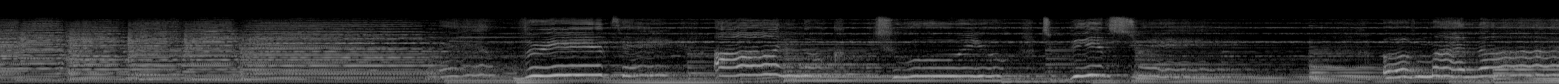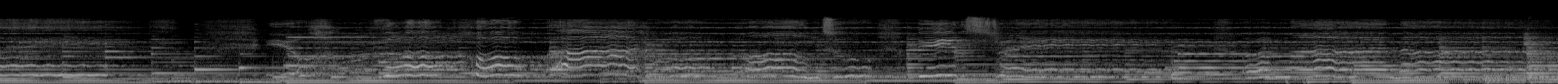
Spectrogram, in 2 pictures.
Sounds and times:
Music: 0.0s - 31.1s.

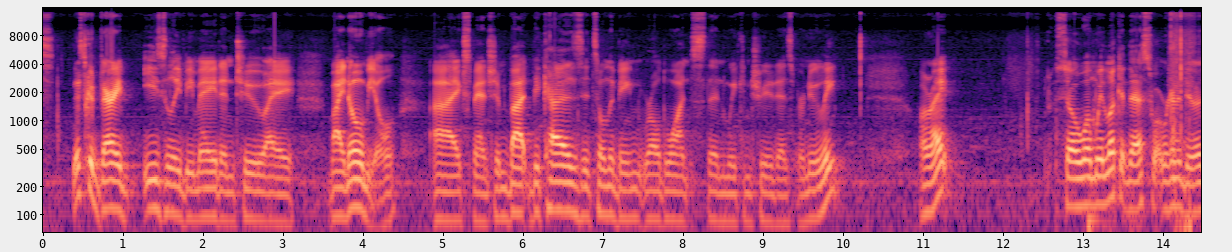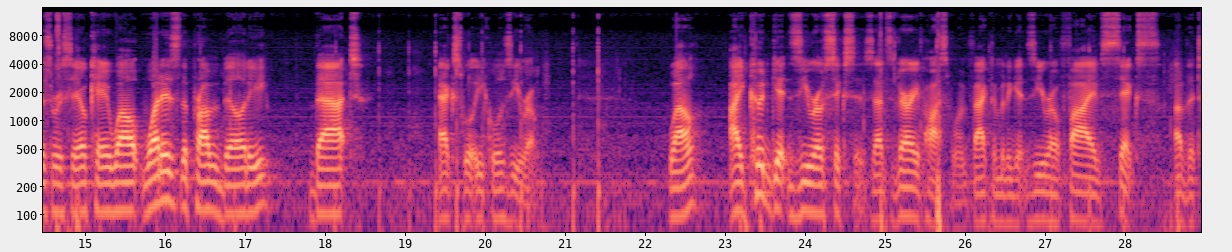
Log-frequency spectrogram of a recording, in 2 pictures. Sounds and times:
Speech: 0.0s - 10.0s, 11.0s - 11.4s, 12.6s - 18.6s, 19.4s - 20.8s, 22.3s - 28.9s.

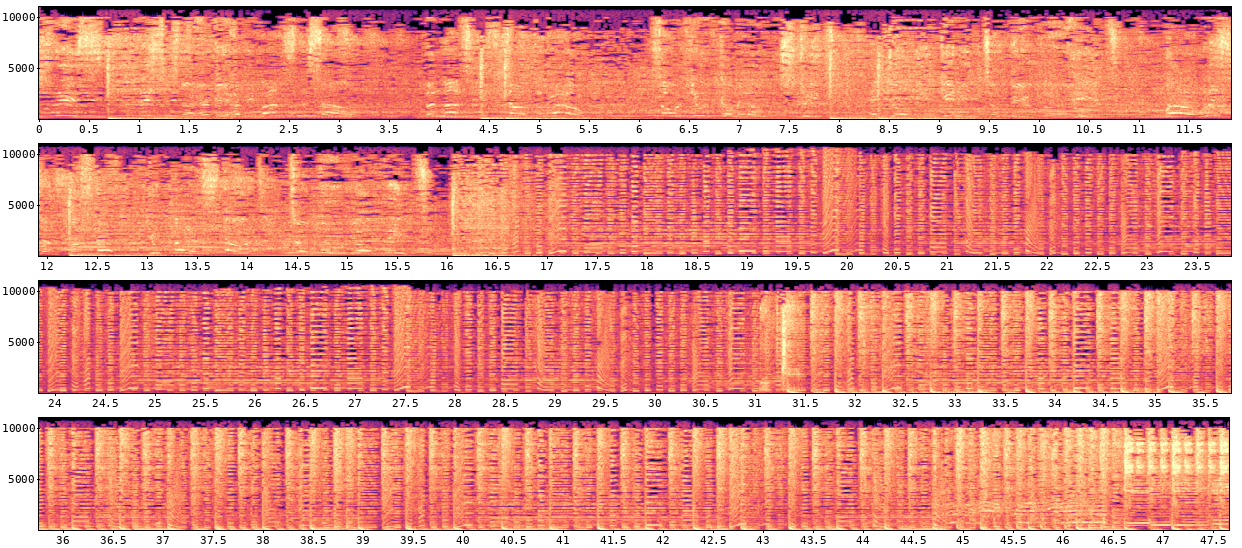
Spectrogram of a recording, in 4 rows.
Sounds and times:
Techno: 0.0s - 47.6s.

